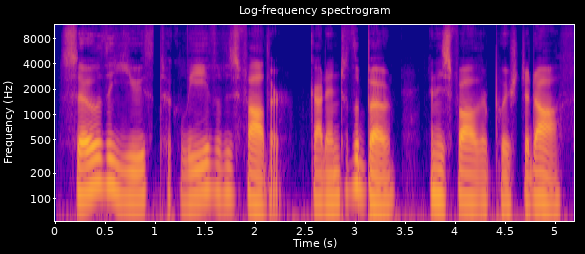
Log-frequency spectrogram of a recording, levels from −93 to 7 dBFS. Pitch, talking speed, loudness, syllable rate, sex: 105 Hz, 210 wpm, -21 LUFS, 4.9 syllables/s, male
